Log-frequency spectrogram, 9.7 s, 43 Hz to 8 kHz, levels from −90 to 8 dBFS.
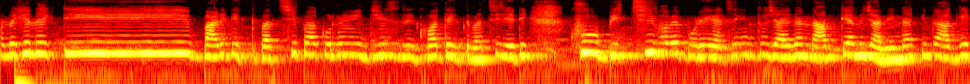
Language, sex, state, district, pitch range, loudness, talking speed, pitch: Bengali, female, West Bengal, Malda, 235-280 Hz, -16 LUFS, 175 wpm, 255 Hz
